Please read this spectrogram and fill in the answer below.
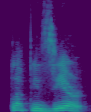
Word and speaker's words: lapiseira: The pronunciation is lapiseira.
